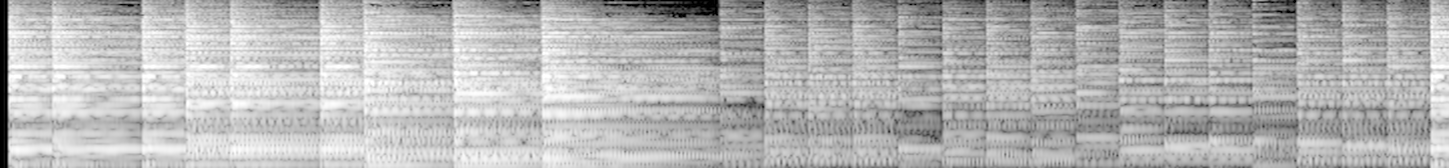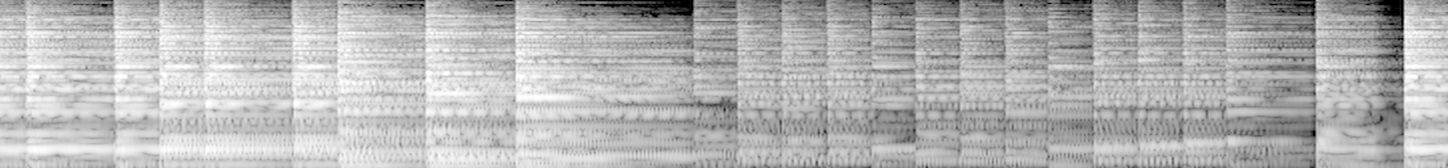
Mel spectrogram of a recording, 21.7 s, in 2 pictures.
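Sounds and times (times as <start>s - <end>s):
piano: 0.0s - 21.7s.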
